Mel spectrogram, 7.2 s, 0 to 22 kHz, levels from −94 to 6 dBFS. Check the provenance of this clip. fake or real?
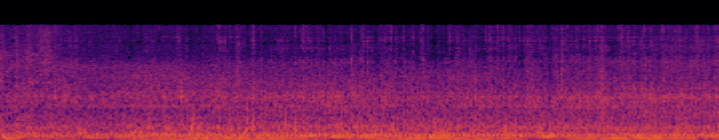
real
